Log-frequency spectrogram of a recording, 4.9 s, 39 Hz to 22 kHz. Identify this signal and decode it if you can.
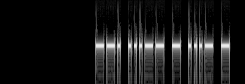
Morse code, heard as a keyed tone, about 22 wpm, 700 Hz. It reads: G3TVT
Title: DXCC-100 Call Signs - 5 Characters - 22wpm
